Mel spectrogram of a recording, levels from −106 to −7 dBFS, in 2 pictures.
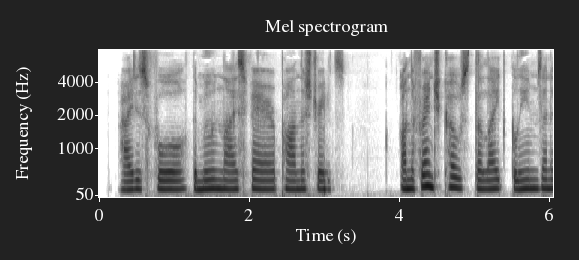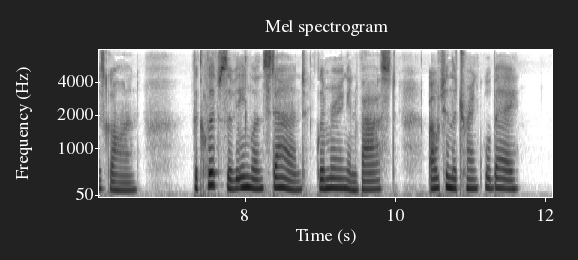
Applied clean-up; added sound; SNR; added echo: neural mask model DeepFilterNet 3.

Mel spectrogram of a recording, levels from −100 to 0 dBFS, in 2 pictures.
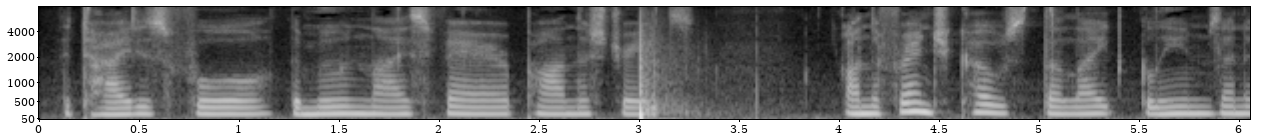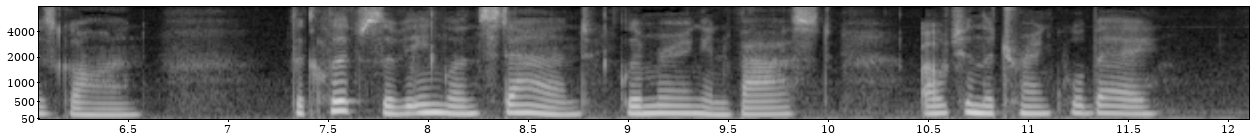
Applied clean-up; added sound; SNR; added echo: none; Fireworks; 4 dB; none.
